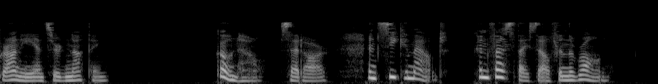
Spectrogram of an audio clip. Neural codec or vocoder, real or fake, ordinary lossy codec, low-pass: none; real; MP3, 32 kbps; 7.2 kHz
